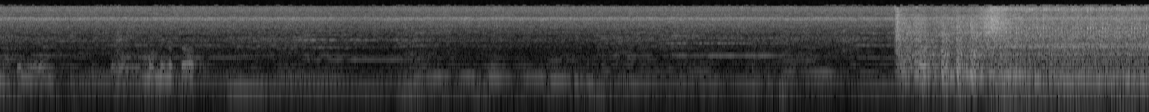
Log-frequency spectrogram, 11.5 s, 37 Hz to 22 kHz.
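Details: Mazda BT-50 3.2L diesel that cranked but wouldn't start from a failed cam angle sensor: over background music it cranks briefly, catches cleanly and settles into steady diesel clatter; normal start.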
